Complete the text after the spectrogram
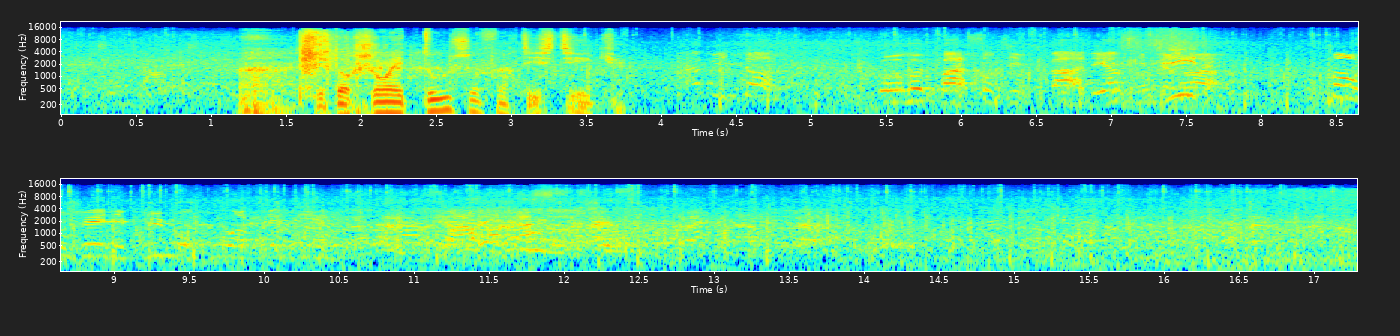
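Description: Footsteps run quickly over sandy ground.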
